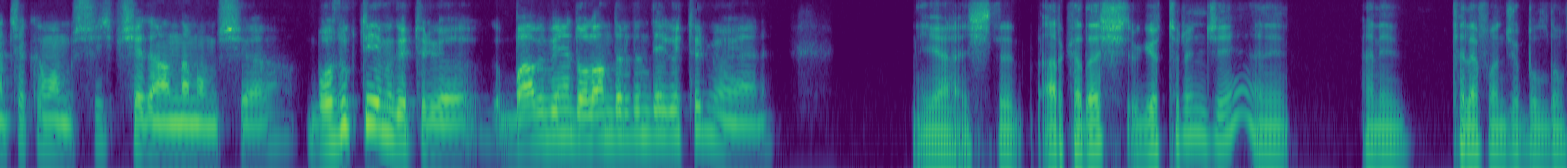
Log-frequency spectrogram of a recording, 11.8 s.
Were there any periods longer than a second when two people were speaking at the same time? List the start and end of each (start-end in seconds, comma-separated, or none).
none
